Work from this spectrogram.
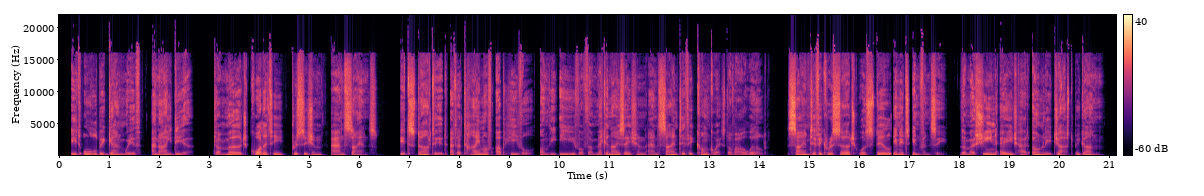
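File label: Czech short corporate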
